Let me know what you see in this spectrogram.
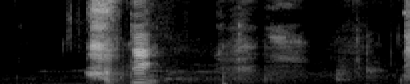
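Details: Baby sneezing twice quickly and high-pitched in a quiet room, followed by soft breaths and small noises.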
